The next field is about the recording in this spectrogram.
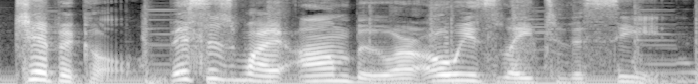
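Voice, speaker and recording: Actress as hot-headed, defensive young guard in anime audio drama. Lowish female voice, music behind. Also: animated, moderate pace, lightly acted. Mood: indignant. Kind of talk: anime fan radio drama acting.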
